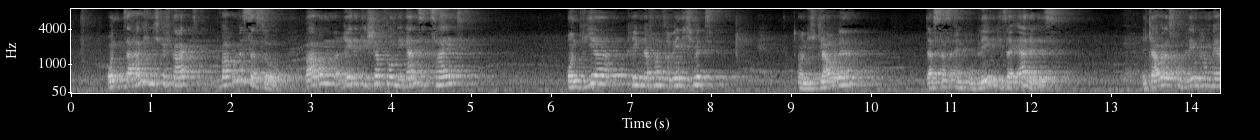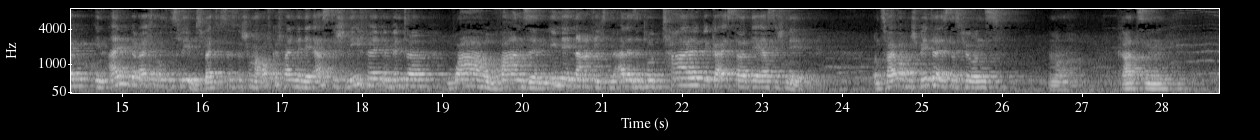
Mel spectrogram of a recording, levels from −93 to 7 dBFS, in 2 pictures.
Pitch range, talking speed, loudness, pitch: 160-225 Hz, 170 wpm, -22 LUFS, 190 Hz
